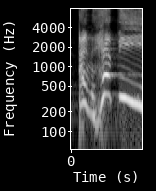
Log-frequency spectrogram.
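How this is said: It is said with full, lively expression.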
